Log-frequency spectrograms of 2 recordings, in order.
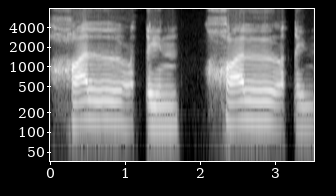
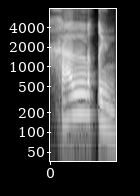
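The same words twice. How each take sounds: First: খালকিন with a heavy খা and bounce on ক, very slow; slow tajweed demo of খালকিন; correct recitation. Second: খালকিন said quick and high as the wrong way; quick wrong take of খালকিন; wrong pronunciation. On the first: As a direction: draw out খালকিন slowly with echoing qalqala. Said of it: "খালকিন না বল-, বলবে". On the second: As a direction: toss off খালকিন plainly, the incorrect reading. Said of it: "তাহলে উচ্চারণ হবে না". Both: Shown as a demonstration.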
